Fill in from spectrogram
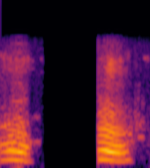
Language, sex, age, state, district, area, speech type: Bengali, male, 60+, West Bengal, Hooghly, rural, conversation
